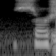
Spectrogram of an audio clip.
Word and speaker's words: Saoirse: Oh, Saoirse Ronan. – Saoirse. – Yeah. Mm-hmm. – Saoirse. – Like, there's no CH sound.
